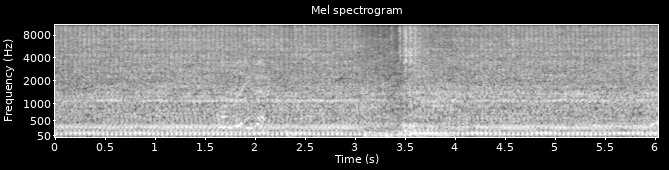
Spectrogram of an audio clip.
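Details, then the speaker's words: Briggs & Stratton mower engine after carburetor cleaning fires up and holds a steady, even beat at constant speed with no surging or stumbling; acting-up issue fixed, running properly. "it works it fixed it so I didn't just clean up a little bit"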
